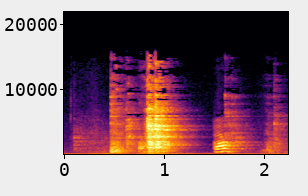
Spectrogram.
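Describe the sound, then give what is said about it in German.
A plate is pushed into an already packed dishwasher, giving a few sharp clinks and clatters of crockery knocking together, separated by short quiet gaps. “Hier habe ich noch einen Teller, den möchte ich hier noch irgendwie reinbekommen. So. Jawohl. Also die Geschirrspüle ist schon mal pumpenvoll.”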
